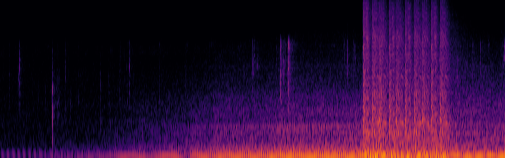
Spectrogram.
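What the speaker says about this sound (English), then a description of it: "This BTR using his machine gun trying to get Pillager over here." A BTR's machine gun fires a rapid burst in a video game, loud bangs over a steady rumbling engine drone, with scattered gunfire earlier.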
